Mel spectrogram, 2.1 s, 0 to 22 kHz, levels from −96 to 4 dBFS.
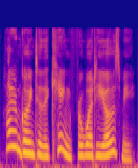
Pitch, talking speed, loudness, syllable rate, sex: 250 Hz, 320 wpm, -17 LUFS, 6.0 syllables/s, female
